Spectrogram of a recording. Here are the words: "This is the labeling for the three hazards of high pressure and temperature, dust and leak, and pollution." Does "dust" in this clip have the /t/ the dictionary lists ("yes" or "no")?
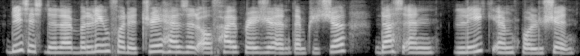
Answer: no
